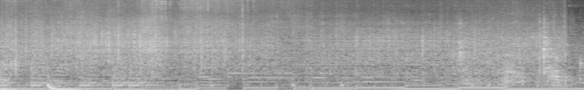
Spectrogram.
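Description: Baby spinach, cherry tomatoes and garlic sizzling in a hot frying pan as they are stirred and turned with a utensil, the spinach cooking down.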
